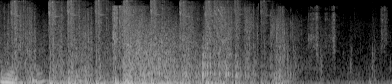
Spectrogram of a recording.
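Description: A gun fires a rapid burst.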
